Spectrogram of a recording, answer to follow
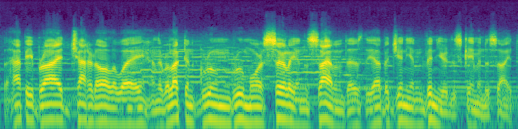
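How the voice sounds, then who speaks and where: An actor playing a cool, mature American hired gun in a vintage radio western, measured, dry and teasing. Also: male voice, low-pitched, over music, natural voice. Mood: wry narration. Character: cool, wry hired gunman, a mature man. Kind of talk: 1950s radio western acting and narration. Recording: dull vintage radio recording.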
